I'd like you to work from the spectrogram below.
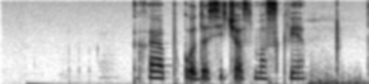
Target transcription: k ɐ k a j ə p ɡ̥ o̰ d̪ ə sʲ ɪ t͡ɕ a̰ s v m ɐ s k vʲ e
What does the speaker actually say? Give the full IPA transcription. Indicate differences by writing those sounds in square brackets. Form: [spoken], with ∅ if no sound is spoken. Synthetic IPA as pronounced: k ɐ k a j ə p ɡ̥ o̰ d̪ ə sʲ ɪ t͡ɕ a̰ s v m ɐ s k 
